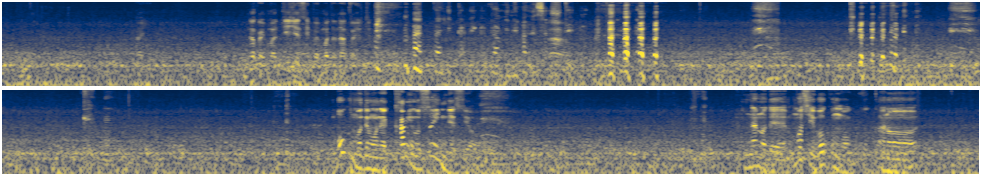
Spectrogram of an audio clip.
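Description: A car engine hums steadily inside the car while driving.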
